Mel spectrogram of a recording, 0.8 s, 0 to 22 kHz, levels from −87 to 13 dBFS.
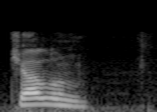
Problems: none marked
